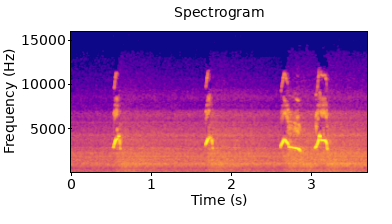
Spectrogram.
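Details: Bald eagles at the Decorah nest on 15 April 2012 around 6:00 in the evening, during a feeding of fresh duck; four short high chirped calls, the later ones drawn into brief downward slurs, over steady low background hiss.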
